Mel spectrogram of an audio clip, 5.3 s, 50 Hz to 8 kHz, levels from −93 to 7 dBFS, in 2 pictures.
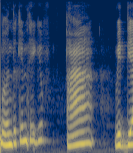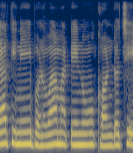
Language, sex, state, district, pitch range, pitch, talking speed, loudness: Gujarati, female, Gujarat, Valsad, 210-235 Hz, 220 Hz, 125 wpm, -14 LUFS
